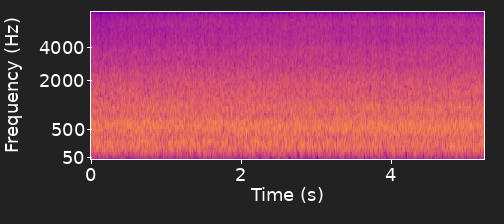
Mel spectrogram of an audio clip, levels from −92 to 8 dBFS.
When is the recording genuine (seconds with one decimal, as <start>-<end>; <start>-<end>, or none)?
0.0-5.2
